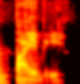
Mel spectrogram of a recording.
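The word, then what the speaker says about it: Bibee: We're waiting for Bibby. I always mispronounce it. Bibby. Sorry, it's Tanner Bibby. That says Bibby. My apologies.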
